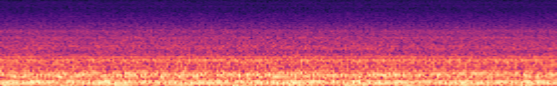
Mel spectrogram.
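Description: Steady low electrical-sounding hum with a faint hiss: the room's background noise, with no other sound standing out.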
